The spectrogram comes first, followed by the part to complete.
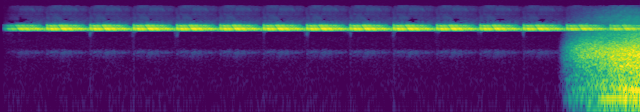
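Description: A cricket chirping in a steady rhythm, about two high chirps a second. About a second before the end it is joined by a wide hiss of outdoor ambient noise with a low traffic rumble.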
